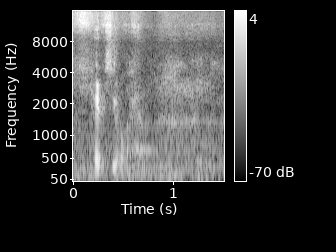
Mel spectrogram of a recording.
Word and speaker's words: Pixie Land: expect a vlog from Pixie Land. Sounds like you said Pixie Trixie. Yeah. So then after like Pixie stick. Yeah, exactly. It's spelled just like that, like Dixie, but with a P.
